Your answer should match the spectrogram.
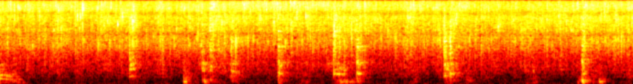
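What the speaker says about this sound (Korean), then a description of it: "이렇게 삼겹살을 갖다 익혀서 먹는 거 같아요" Pork belly fries in a pan with mushrooms and chili pepper, giving a steady, close crackling sizzle throughout, broken by scattered louder pops and stirring scrapes.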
